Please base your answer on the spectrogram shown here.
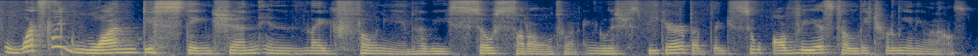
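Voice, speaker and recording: There's a warm tone to this woman's low-pitched voice, which moves a little slowly with few pauses. She's a language creator whose first language is Cantonese, planning an invented language out loud at her computer while screen-recording, rambling and full of fillers and self-questioning.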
